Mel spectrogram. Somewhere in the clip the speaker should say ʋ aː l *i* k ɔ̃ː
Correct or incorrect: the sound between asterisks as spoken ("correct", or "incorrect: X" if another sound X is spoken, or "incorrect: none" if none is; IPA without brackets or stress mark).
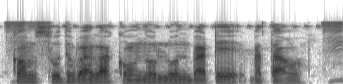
incorrect: a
